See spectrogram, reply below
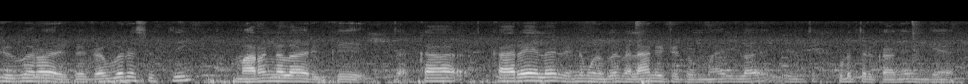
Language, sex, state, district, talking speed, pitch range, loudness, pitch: Tamil, male, Tamil Nadu, Nilgiris, 100 wpm, 125-150 Hz, -18 LUFS, 135 Hz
